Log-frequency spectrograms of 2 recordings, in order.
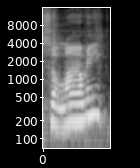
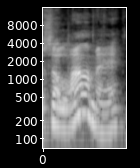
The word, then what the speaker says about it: salami: Whether you pronounce it salami or salame, it doesn't matter.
